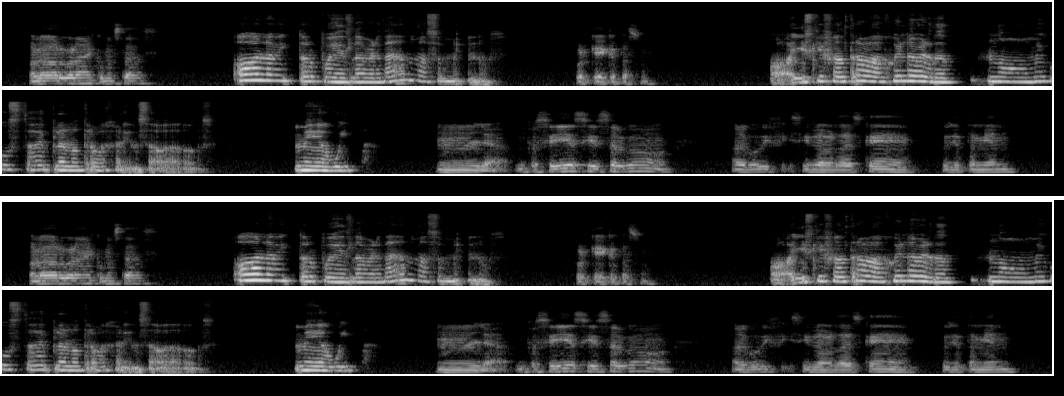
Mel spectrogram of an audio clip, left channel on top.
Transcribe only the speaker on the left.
Hola, Víctor, pues la verdad, más o menos.
Ay, es que fue al trabajo y la verdad no me gusta de plano trabajar en sábados. Me agüita.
